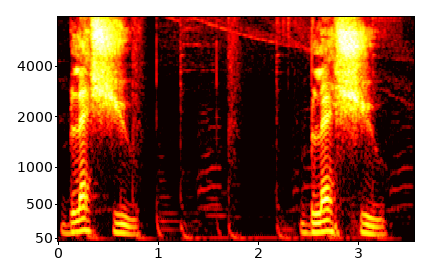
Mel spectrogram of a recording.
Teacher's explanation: The s and the y have changed. They have merged. They have assimilated into a sh. So remember, if a word finishes with a s sound and the following word begins with a y sound, when they're read together, they come out as sh. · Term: assimilation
